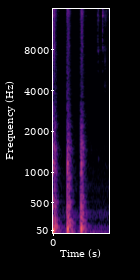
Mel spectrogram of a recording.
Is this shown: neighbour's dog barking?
no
